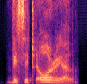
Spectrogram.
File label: "visitorial", Indian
